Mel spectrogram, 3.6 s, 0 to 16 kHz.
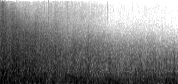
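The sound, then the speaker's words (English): A heavy roll of thunder from huge artificial lightning bolts, about 135 feet long, shot from a 20-story electrical tower in Colorado, rumbles continuously, its crackling upper edge fading away while the deep low rumble carries on steadily to the end, with no voices. “The thunder that these bolts generated was audible 15 miles away.”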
